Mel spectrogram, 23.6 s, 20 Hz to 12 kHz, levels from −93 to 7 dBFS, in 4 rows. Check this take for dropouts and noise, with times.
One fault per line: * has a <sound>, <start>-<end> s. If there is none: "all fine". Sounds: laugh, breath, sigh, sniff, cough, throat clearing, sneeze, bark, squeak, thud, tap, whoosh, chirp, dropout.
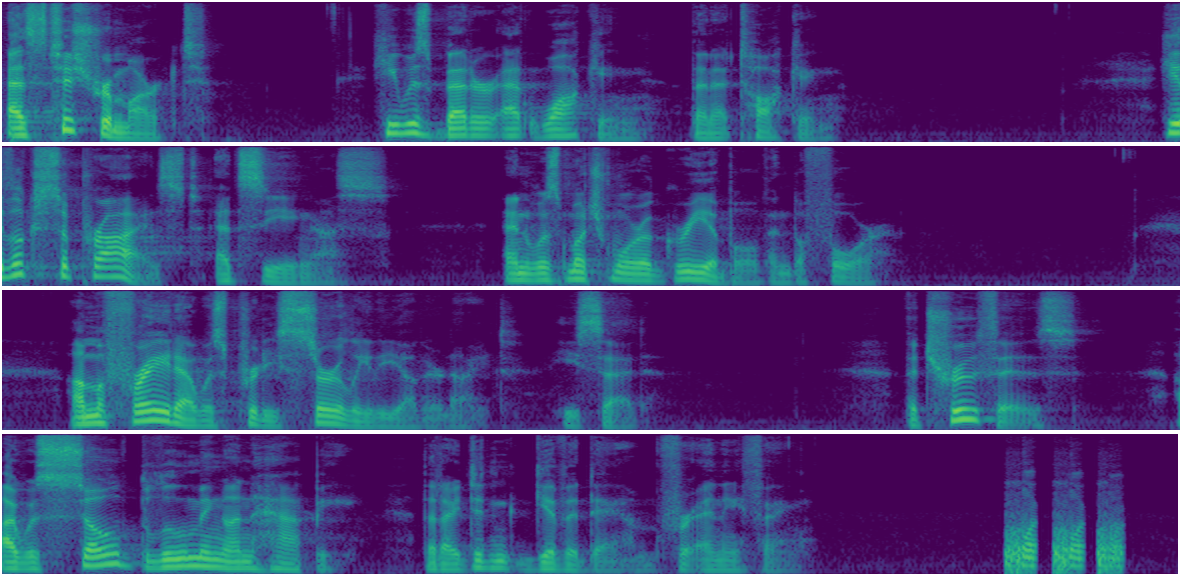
* has a laugh, 22.7-23.3 s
